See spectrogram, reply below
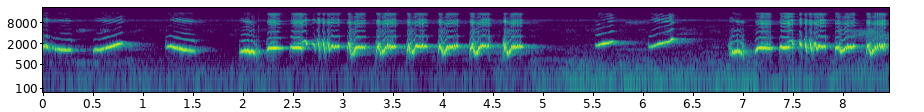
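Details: ['Lure song of the white-rumped shama, meant to get reluctant birds singing quickly. Slurred whistles, then fast runs of sharp rising notes. Two bursts are split by short pauses.']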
